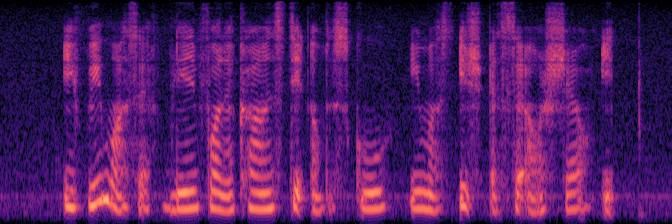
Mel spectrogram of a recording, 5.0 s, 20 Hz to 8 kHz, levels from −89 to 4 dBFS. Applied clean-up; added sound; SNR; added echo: none; none; none; none.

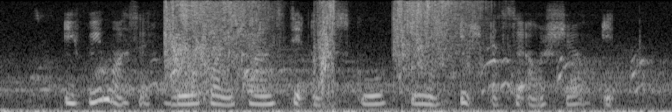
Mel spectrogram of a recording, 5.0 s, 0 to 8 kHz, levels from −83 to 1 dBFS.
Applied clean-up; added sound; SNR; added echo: none; Dog + Tearing; -2 dB; none.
